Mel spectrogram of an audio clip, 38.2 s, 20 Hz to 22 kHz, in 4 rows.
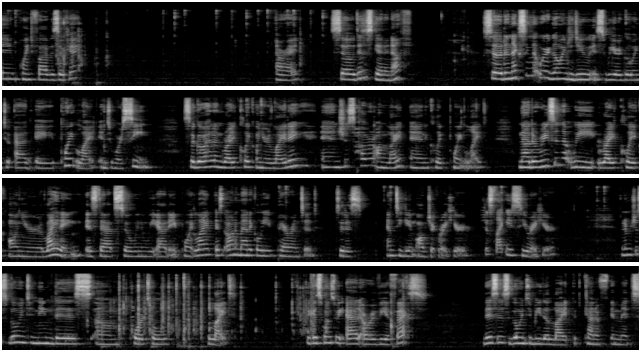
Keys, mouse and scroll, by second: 2.3 alt+right click, 2.9 alt+click, 3.4 alt+right click, 3.8 alt+click, 4.5 alt+right click, 5.1-6.7 alt+drag, 13.1 right click, 23.2 click, 30.0-33.5 typing, 35.2 Return.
